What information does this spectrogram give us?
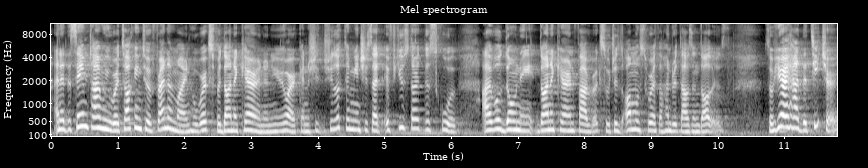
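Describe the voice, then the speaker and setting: This is a fairly high, bright, forceful female voice. The speaker, a Kuwaiti fashion designer working as a public speaker, delivers a personal story at a conference. Her amplified words ring out across a large, echoey hall full of listeners.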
